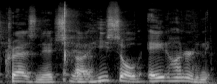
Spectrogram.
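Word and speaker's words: Krzanich: what I love to see the CEO mica pronounce his last name correctly Brian it's Kresnik he sold eight hundred and eighty nine thousand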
